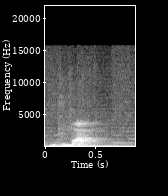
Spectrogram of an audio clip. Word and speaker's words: два: Два. And it's pronounced like this.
